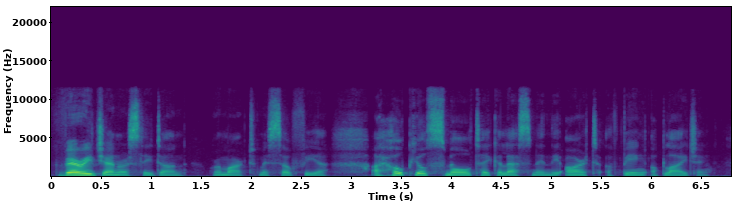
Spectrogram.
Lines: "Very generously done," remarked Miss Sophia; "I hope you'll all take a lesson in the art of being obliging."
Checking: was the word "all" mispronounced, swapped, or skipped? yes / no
yes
